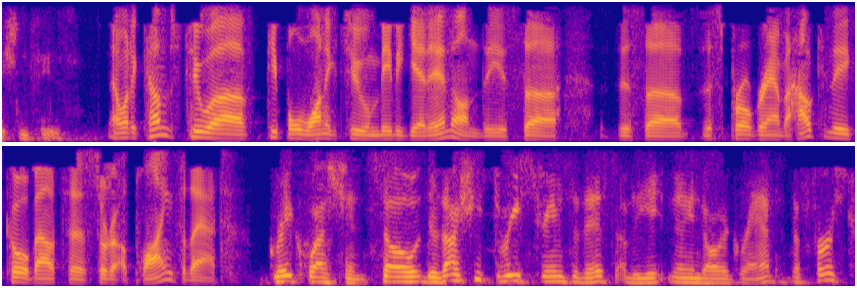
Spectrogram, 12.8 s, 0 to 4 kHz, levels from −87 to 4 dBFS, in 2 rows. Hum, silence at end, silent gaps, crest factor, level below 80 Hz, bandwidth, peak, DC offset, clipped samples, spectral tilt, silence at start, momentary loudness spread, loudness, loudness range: none; 0 s; none; 18 dB; -56 dBFS; 4 kHz; -2 dBFS; under 0.1%; under 0.1%; -9.5 dB/octave; 0 s; 11 LU; -18 LUFS; 2 LU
